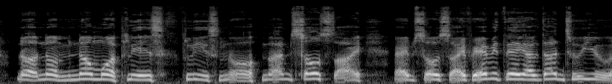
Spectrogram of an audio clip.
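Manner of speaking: mock begging pleas, pitched very high. Recapping a wrestling match, acting out Shinsuke Nakamura begging and pleading. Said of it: "begging, pleading".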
